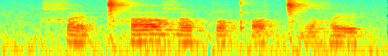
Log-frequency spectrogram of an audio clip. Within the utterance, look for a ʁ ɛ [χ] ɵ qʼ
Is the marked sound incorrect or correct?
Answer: incorrect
